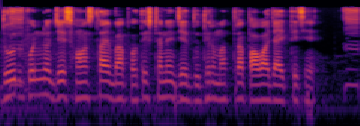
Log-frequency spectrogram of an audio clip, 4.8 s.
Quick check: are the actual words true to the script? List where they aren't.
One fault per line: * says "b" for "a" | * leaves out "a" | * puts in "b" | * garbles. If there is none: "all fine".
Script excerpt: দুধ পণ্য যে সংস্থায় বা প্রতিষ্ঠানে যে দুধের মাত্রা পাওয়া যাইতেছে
all fine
